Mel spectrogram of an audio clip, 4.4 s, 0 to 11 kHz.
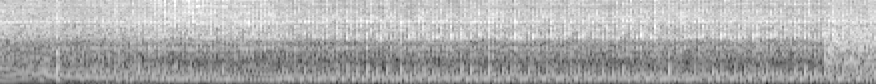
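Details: Ported Stihl 026 chainsaw with aftermarket muffler cover, restart check before cutting: fires right up, crisp, steady high-revving scream with no stumbling or surging; healthy.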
